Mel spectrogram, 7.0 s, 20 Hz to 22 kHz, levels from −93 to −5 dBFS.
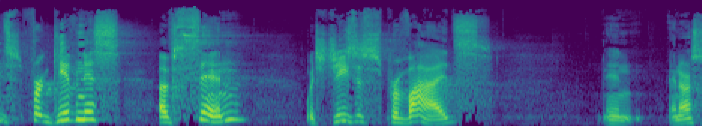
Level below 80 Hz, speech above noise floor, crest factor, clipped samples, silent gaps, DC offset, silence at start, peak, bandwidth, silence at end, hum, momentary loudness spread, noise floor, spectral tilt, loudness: -72 dBFS; 43 dB; 20 dB; under 0.1%; none; under 0.1%; 0 s; -4 dBFS; 16.5 kHz; 0 s; none; 15 LU; -66 dBFS; -2.5 dB/octave; -23 LUFS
